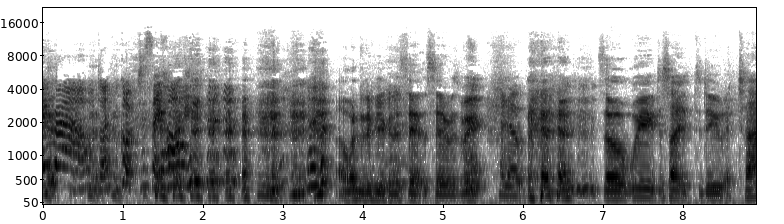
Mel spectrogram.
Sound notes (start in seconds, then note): 2.7 laughter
